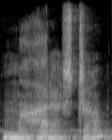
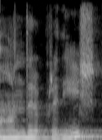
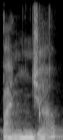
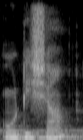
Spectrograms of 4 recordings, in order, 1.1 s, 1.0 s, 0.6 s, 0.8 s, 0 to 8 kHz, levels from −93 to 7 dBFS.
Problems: background sounds at intervals, background conversations at intervals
